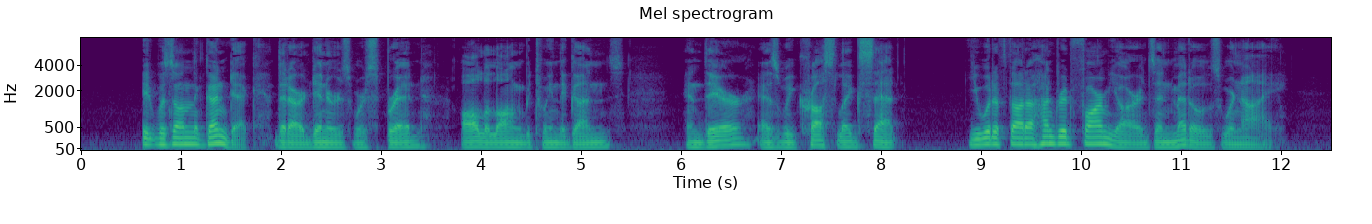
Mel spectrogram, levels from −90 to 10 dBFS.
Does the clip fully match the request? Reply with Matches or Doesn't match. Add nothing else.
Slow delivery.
Doesn't match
